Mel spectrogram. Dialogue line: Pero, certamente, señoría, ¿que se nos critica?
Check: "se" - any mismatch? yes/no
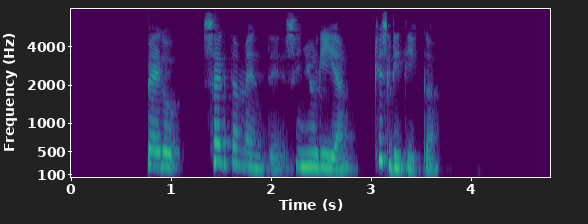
yes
